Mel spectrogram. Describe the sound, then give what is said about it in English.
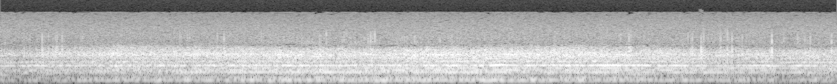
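A steady, loud rumble of an eastbound train thundering along, with dense low-end roar and a constant mechanical drone holding evenly throughout, no voices present. “Meanwhile, the eastbound train thundered on.”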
